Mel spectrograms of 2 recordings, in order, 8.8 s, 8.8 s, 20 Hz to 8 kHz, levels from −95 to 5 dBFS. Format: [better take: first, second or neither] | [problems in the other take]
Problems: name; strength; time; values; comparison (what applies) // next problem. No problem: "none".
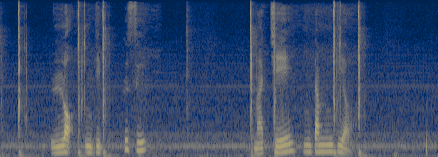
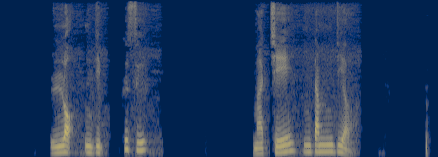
second | background sound (Computer keyboard); 5 dB below the speech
